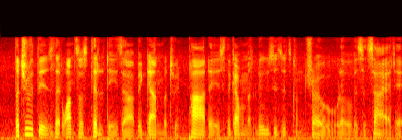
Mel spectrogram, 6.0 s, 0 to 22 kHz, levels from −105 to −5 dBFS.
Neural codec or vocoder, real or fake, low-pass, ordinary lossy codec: none; real; 7.2 kHz; MP3, 64 kbps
